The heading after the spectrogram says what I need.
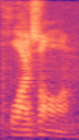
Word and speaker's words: poisson: beginning of this stream I pronounce it as poisson but I realized the oi is pronounced as so it's poisson which means fish by the way maybe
